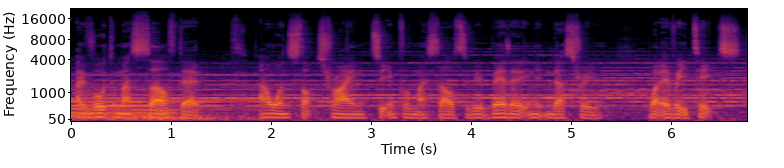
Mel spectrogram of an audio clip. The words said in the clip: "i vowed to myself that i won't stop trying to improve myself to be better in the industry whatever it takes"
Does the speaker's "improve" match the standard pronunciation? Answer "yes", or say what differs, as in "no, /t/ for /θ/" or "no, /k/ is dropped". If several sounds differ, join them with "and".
yes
